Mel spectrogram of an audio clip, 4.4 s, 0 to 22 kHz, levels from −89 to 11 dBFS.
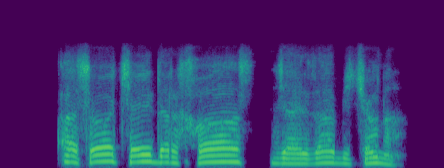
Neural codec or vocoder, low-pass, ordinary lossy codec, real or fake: none; 7.2 kHz; Opus, 16 kbps; real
